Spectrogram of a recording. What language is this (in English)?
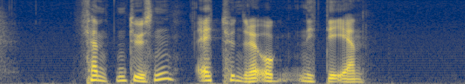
Norwegian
